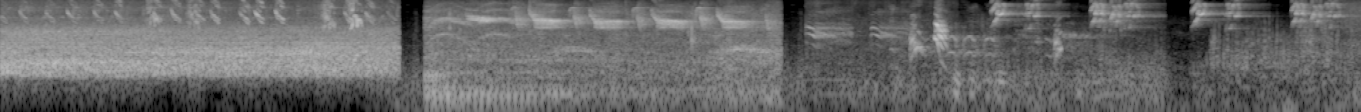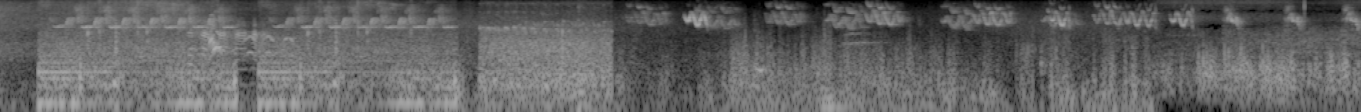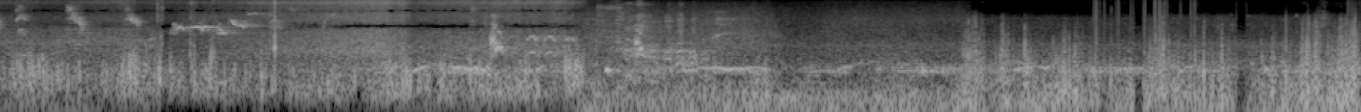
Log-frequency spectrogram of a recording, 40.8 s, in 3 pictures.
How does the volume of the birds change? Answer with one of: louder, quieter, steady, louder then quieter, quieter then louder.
quieter.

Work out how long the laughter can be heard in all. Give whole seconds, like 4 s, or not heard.
4 s.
